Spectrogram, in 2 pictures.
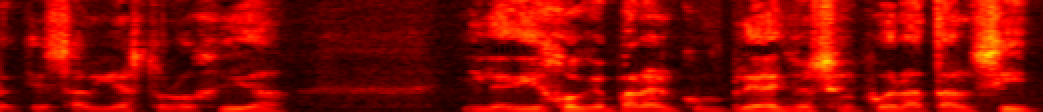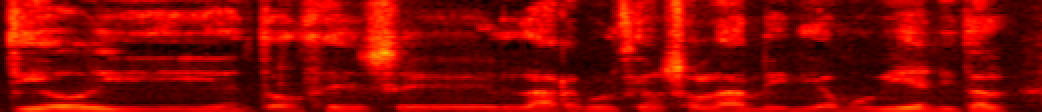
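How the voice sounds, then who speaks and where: The recording is very clean with a silent background. A man speaks very low and deep at a moderate pace with ordinary pitch variation. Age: 60s. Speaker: astrologer. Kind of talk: casual monologue. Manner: animated.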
